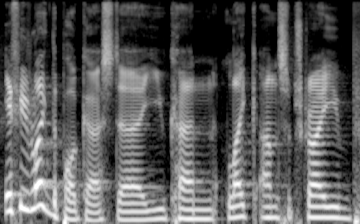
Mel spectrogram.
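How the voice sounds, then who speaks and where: A man's voice: on the high side, big pitch swings, clean tone. A young man with a Welsh accent, co-hosting a casual gaming podcast in a chatty, rambling way. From Wales. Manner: chatty, rambling, quick laughs. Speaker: podcast co-host.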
